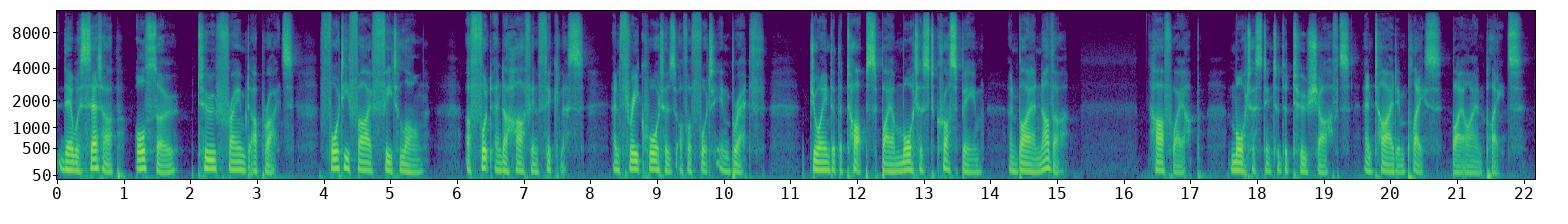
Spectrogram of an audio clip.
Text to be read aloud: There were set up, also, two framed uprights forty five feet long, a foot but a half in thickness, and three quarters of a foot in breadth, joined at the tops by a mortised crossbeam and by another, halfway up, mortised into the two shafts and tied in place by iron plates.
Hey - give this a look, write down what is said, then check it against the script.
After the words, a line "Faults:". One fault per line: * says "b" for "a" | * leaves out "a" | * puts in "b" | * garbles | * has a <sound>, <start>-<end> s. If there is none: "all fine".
There were set up, also, two framed uprights forty five feet long, a foot and a half in thickness, and three quarters of a foot in breadth, joined at the tops by a mortised crossbeam and by another, halfway up, mortised into the two shafts and tied in place by iron plates.
Faults:
* says "and" for "but"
